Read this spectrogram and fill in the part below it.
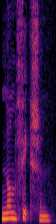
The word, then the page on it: non-fiction: British English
